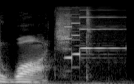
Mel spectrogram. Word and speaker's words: watched: In the afternoon, he played, we just add ED, played tennis with John, and in the evening, he watched ED, documentary on TV. 3.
